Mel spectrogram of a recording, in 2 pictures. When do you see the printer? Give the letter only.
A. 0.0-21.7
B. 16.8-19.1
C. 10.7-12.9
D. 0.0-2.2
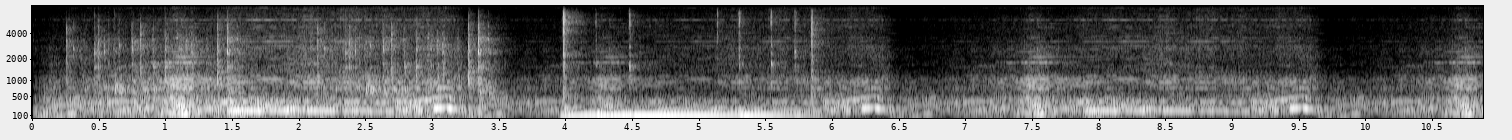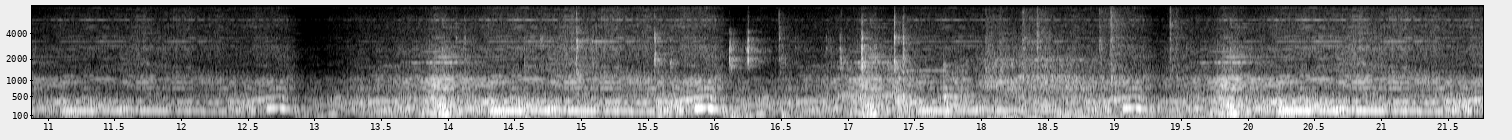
B.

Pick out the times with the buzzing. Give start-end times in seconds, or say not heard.
0.0-21.7.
